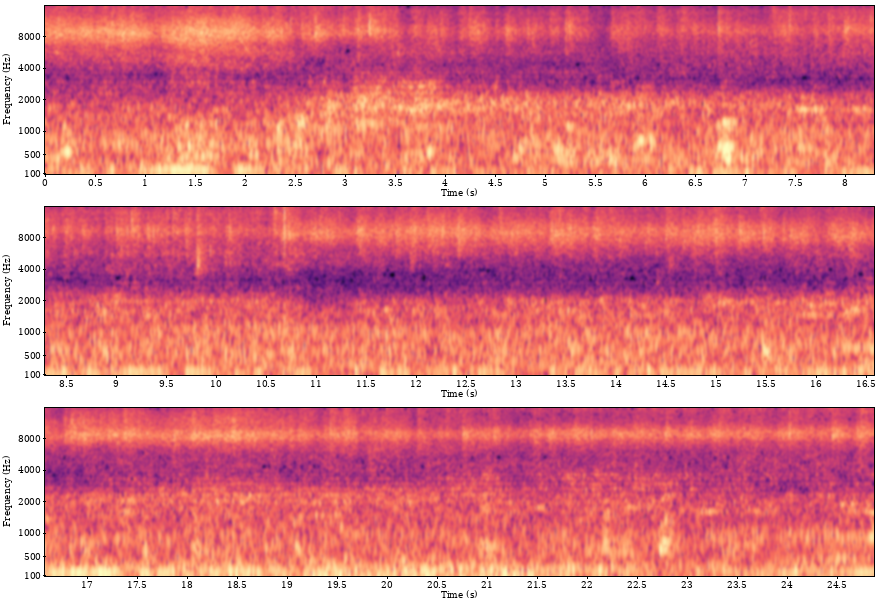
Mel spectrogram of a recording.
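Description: Heavy rain of a sudden cloudburst pouring down steadily on the pavement and street, a continuous rush of falling water.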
